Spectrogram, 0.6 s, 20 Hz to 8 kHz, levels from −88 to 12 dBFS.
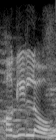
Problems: constant background noise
